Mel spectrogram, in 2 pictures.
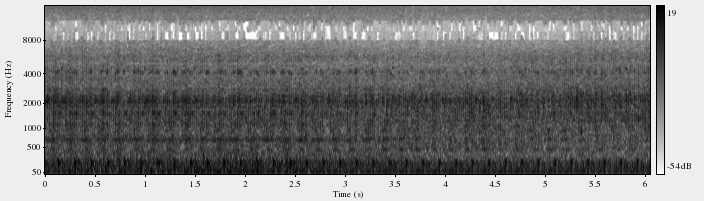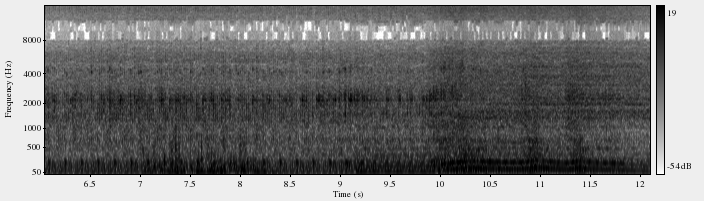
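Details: Diesel engine fitted with a used injection pump and newer glow plugs taken from a locked-up donor engine, first start: it lights right off and settles into an even low clatter at idle with no misses or knocks. Timing may still be tweaked.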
